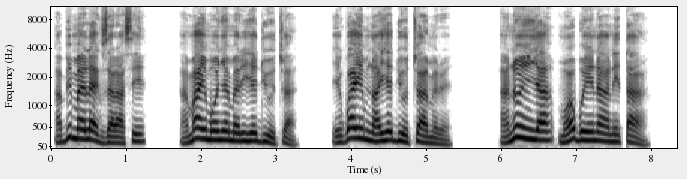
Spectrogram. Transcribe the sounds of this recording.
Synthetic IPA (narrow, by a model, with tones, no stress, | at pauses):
a˨bɪ˦me˦le˦˨kza˨ɾa˨sɪ˦ | a˨ma˦ɣɪ˦m̩˦o˦ɲe˦me˨ɾi˦ɦe˦di˨o˨tu˦a̰˨ | ɪ˨ɡʷa˦ɣɪ˦m̩˦na˨i˦ɦe˦di˨o˨tu˦a˨mḛ˨ɾḛ˨ | a˨nʊ˦ɲ̩˦ja˦m̩˨ɔ˦bʊ˨ɣɪ˦na˦˨a˨nɪ˦ta̰˦˨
